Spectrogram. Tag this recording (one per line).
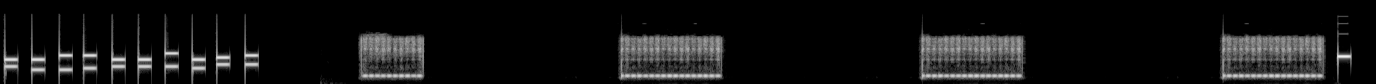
phone
telephone
calling
call
Japan
mobile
